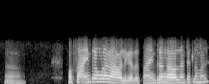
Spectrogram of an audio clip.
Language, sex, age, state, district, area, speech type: Telugu, female, 30-45, Telangana, Warangal, rural, conversation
